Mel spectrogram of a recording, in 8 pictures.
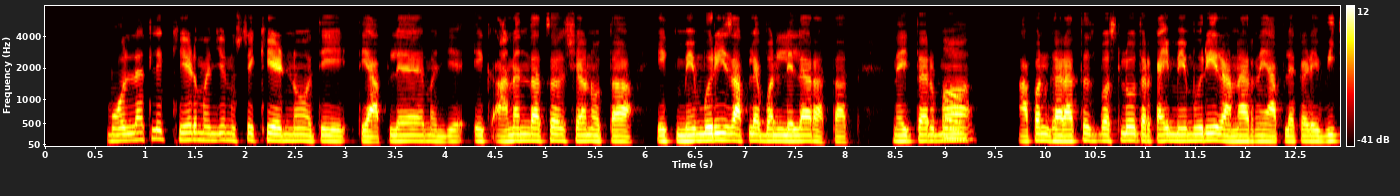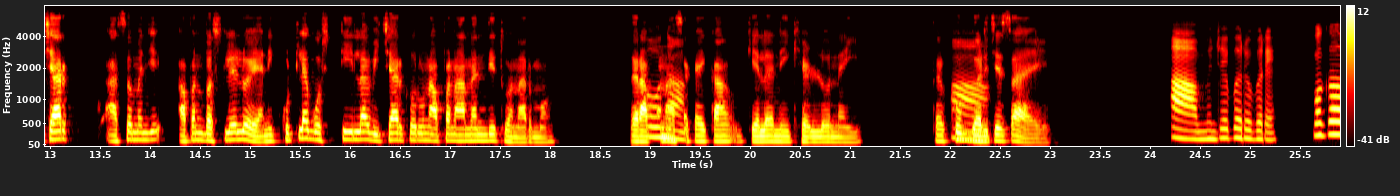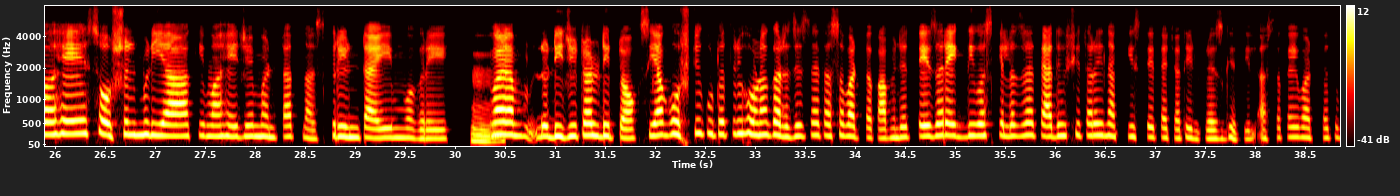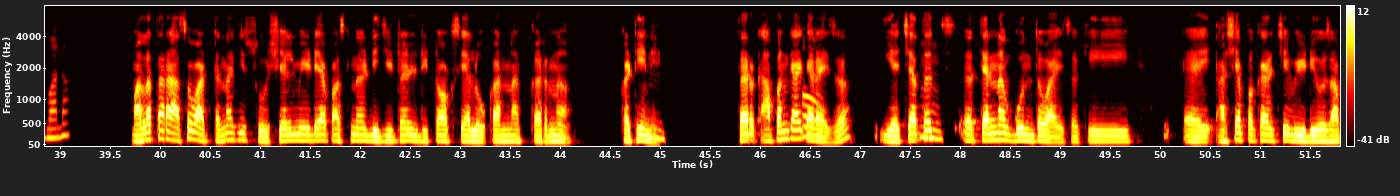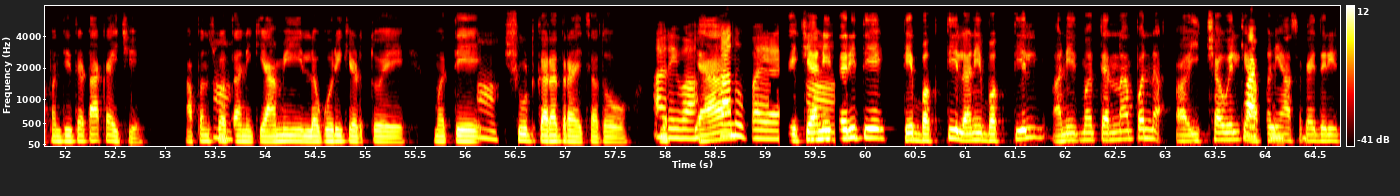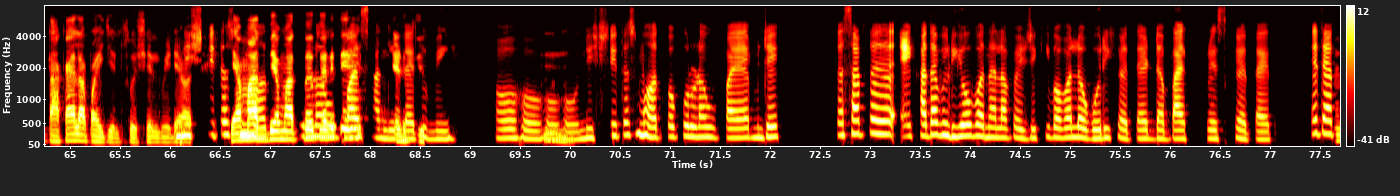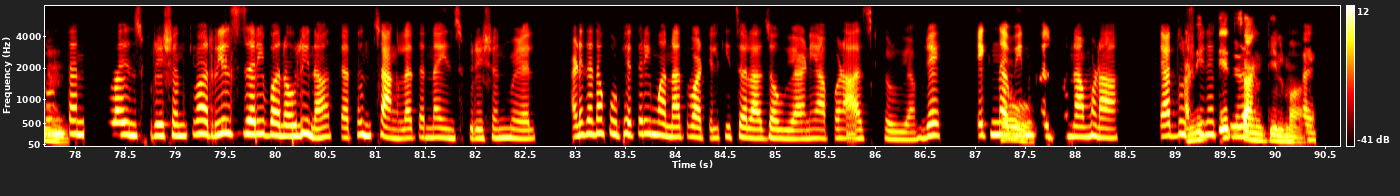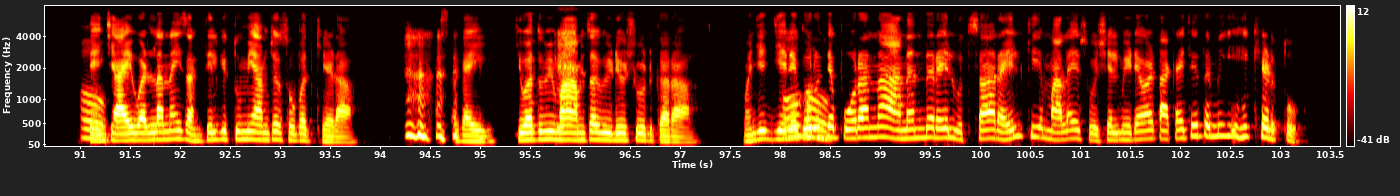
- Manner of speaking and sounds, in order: in English: "ड डिजिटल डिटॉक्स"; in English: "डिजिटल डिटॉक्स"; in English: "शूट"; other background noise; tapping; other noise; chuckle; in English: "शूट"
- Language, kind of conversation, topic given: Marathi, podcast, तुमच्या वाडीत लहानपणी खेळलेल्या खेळांची तुम्हाला कशी आठवण येते?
